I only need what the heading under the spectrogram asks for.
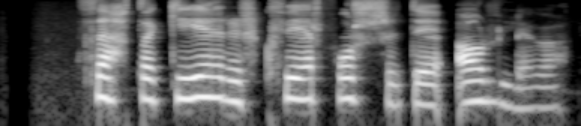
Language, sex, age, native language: Icelandic, female, 7, Icelandic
